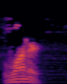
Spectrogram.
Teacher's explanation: 所以 one 跟 or 叫 oneer，用 n 进行连音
